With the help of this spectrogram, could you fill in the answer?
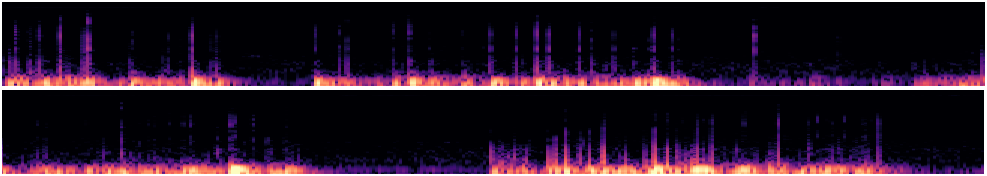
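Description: Long red-tipped plastic fake claw nails worn on the fingers scratch a hollow wire-mesh metal microphone grille, with the mouth kept closed. The scratching comes through as a deep, muffled rumbling throb in four bursts separated by brief quieter gaps, with faint sharp clicks and scrapes on top.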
